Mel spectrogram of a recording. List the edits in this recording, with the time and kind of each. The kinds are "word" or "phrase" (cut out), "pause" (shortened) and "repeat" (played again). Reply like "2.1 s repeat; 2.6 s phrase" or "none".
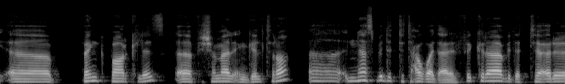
none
